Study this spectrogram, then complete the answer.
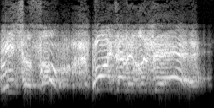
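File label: Korean player killed ally mood high, speech; War Thunder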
